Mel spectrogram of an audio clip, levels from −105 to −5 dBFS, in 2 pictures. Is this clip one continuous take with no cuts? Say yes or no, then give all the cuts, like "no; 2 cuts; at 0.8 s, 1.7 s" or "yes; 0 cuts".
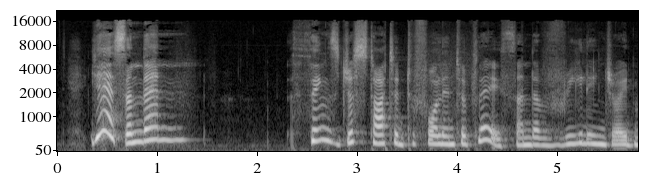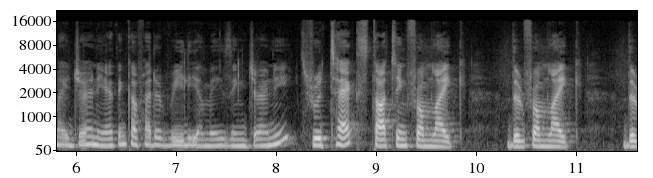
no; 2 cuts; at 8.2 s, 10.5 s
